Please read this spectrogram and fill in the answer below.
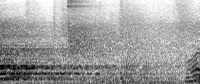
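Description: A man's voice drawn out in one long, held exclamation that rises at first and fades about a second in, then a short word near the end.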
